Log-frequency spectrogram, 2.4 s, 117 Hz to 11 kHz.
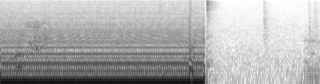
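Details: Heathkit SB104A transceiver on the 20 meter band: steady buzzy low tone while transmitting, then cuts off abruptly; 20 m goes wacky on transmit while 80 and 40 m work, cause not yet found.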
